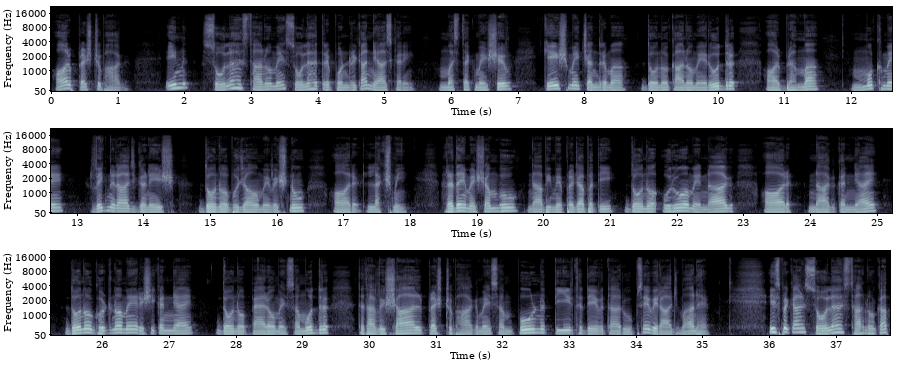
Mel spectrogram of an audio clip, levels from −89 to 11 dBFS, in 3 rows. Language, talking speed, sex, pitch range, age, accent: Hindi, 110 wpm, male, 105-135 Hz, 30-49, native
